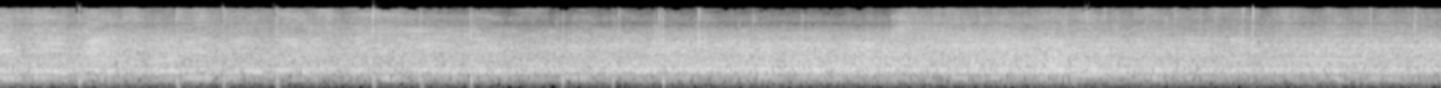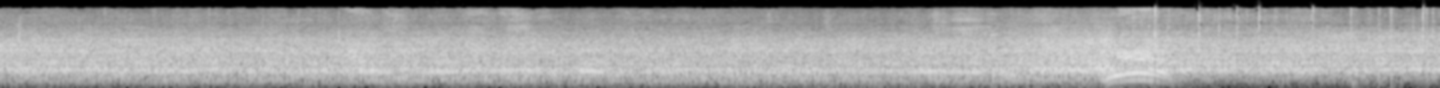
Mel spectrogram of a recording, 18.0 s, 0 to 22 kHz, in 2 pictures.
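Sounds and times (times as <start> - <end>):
stadium crowd cheering: 0.0 - 18.0.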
